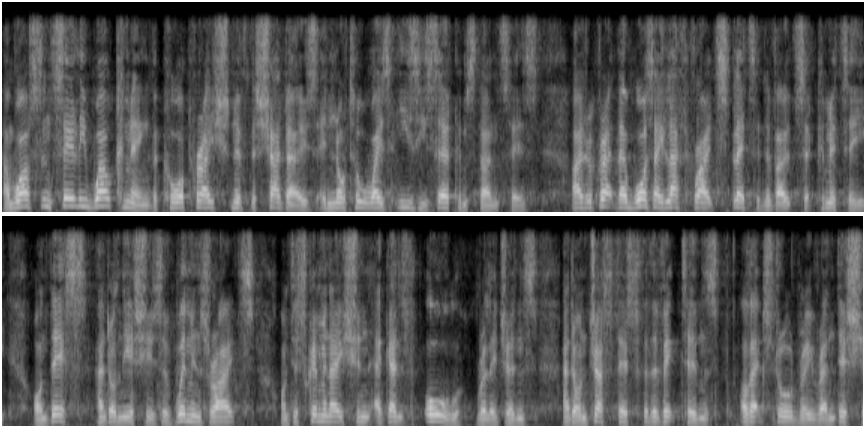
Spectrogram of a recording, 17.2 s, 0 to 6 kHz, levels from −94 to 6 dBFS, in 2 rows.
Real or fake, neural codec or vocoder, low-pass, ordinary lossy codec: fake; codec, 16 kHz, 4.8 kbps, FACodec; 5.4 kHz; none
